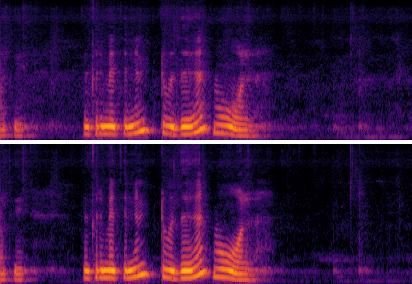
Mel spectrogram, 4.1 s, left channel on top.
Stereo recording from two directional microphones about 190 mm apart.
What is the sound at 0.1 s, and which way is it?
Speech, 45° right (ahead or behind).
